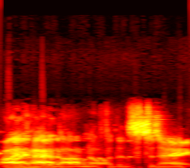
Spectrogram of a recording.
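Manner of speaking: tired, weary, fed-up sighing tone. Speaking in character during a combat turn: weary sigh. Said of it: "with a weary sigh".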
